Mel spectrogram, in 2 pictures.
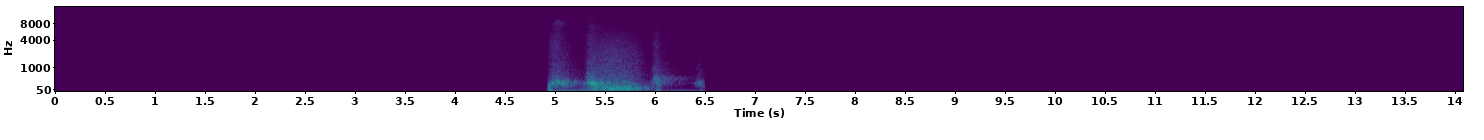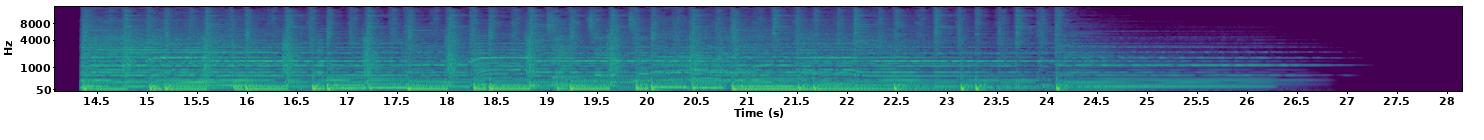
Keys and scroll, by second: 0.9 Delete.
